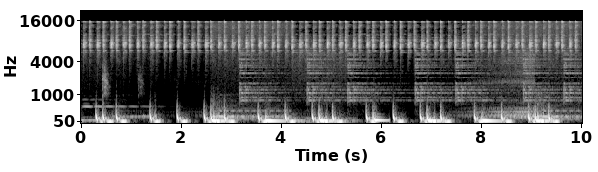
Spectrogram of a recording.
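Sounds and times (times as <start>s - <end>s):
electronic kick drum: 0.0s - 10.0s
hi-hat ticks: 0.0s - 10.0s.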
